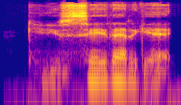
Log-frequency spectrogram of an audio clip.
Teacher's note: If you say it with a flat face and a flat voice, can you say that again? It sounds aggressive, like you are angry.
